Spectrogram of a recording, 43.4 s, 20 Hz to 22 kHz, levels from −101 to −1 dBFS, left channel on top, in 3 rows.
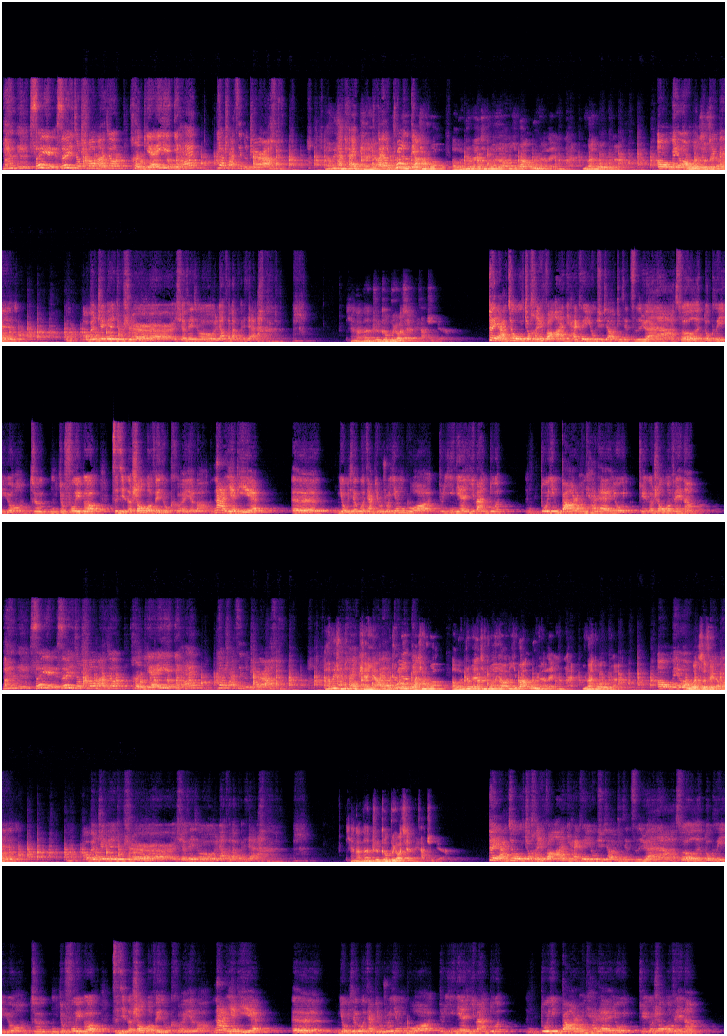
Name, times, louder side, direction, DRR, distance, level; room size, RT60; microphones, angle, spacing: voice 1, 0.0-2.3 2.6-3.9 4.3-5.7 6.1-6.2 6.7-7.1 7.5-8.5 13.1-14.8 15.7-20.0 20.3-20.5 24.2-30.8 31.1-34.0 34.7-38.9 39.4-42.7, left 2 dB, 80° left, 3 dB, 0.6 m, -25 dB
sound 1, 1.6-2.4 2.7-4.4 5.0-6.8 7.2-8.5 9.2-13.1 13.6-17.2, right 1 dB, 10° right, 0.8 m, -32 dB
voice 2, 6.4-12.4 13.7-14.6 21.4-23.4, right 3 dB, 50° right, 5 dB, 0.3 m, -23 dB
6.8 x 3.4 x 2.2 m, 1.2 s
head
